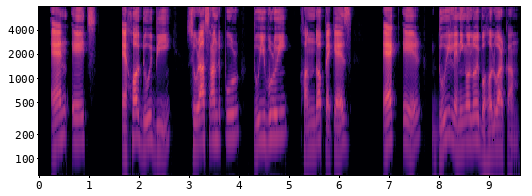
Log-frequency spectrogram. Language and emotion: Assamese, neutral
